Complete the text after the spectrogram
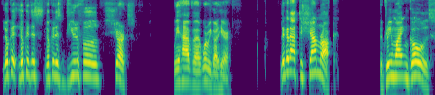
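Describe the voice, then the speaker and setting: A man's voice: sits high, lively intonation, normal speed, pauses often. An Irish man talks loosely and at length on a livestream, drifting from one thought to the next. His sentences restart often and are padded with easy fillers. He sounds like a craftsman chatting freely with his viewers. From Ireland. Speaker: professional stick maker. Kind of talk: casual livestream chat reading viewer comments.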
